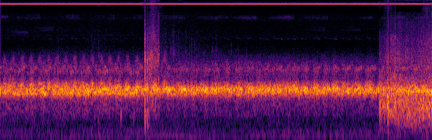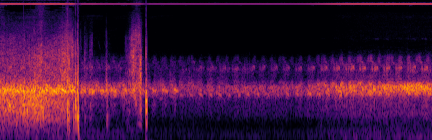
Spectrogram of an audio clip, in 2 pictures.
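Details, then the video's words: Frogs calling in the deep night near Sylhet; a dense steady trilling chorus, pulsing rapidly about four times a second, with brief louder noise bursts midway and a quieter stretch before the chorus swells again. "Call of the frog in the deep night"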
